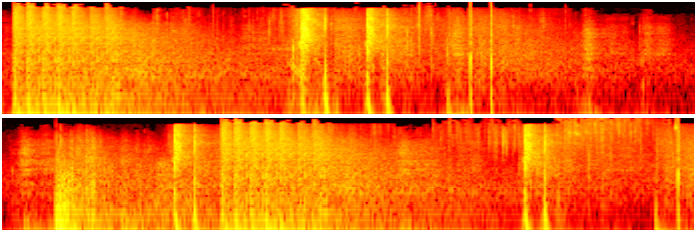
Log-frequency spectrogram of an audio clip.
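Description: Bursts of gunfire crack out in sharp, irregular volleys, several loud shots clustered together over a constant rumbling, noisy background, with no talking.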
